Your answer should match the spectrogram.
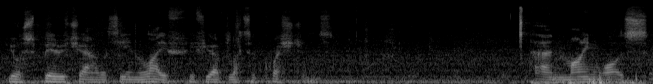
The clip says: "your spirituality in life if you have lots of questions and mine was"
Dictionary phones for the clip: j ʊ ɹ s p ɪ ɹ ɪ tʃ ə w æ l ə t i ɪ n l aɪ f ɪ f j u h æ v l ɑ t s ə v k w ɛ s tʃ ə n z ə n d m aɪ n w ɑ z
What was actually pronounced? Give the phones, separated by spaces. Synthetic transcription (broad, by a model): j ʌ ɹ s p ɪ ɹ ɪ tʃ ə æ l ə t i ɪ n l aɪ f ɪ f j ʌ v l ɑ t ə v k w ɛ s tʃ ə n z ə n m aɪ n w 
